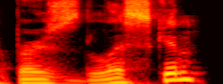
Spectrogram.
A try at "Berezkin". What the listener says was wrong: You put an L in there somewhere.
